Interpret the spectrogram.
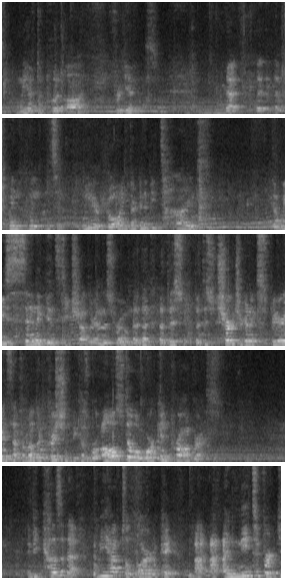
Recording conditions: poor sound quality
